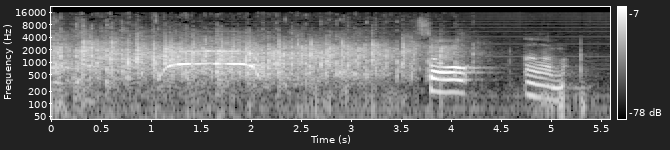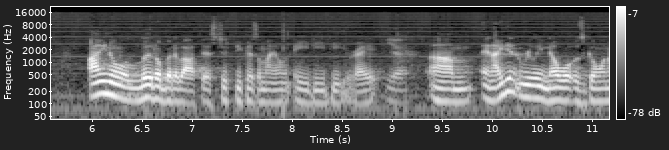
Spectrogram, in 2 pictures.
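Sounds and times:
audience applause: 0.0 - 4.3
speech: 3.8 - 5.3, 6.0 - 11.1.

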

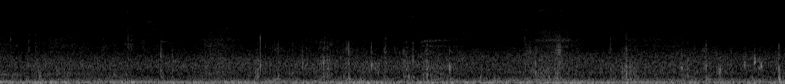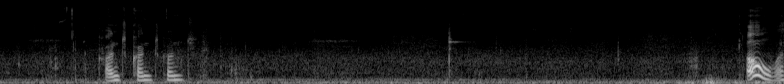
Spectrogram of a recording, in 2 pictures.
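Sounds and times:
horse hooves clip-clopping at a walking pace: 0.0 - 15.3
speech: 8.9 - 10.0.

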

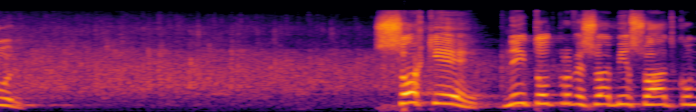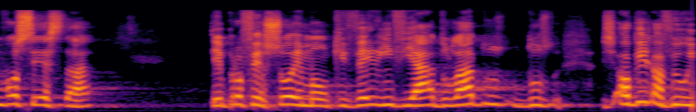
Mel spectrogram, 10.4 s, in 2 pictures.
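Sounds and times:
speech: 0.0 - 0.4, 2.9 - 6.0, 6.8 - 10.4
audience applause: 0.0 - 4.0.

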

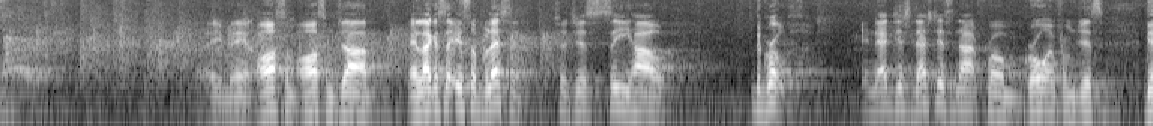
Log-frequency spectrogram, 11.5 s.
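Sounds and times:
audience hand clapping: 0.0 - 5.8
speech: 2.1 - 6.8, 7.5 - 8.0, 8.6 - 11.5.

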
